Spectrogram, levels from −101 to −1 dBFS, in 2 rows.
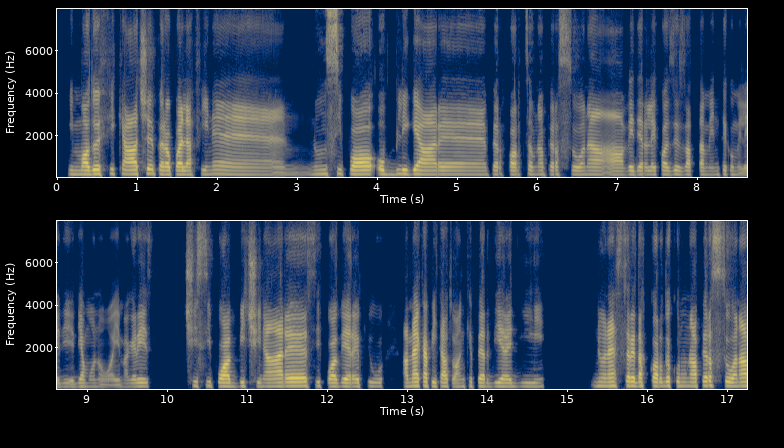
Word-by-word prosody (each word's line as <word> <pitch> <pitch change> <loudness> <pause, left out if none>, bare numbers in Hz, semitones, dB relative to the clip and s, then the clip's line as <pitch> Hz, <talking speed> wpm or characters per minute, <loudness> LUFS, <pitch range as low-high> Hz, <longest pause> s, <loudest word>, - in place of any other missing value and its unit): In 180 -1 -10
modo 180 +1 +5
efficace, 190 0 +2
però 180 -2 +2
poi 175 0 +4
alla 170 0 +2
fine, 170 - -6
ehm, 85 0 -21
non 185 +1 -10
si 200 +2 -1
può 185 0 +5
obbligare 175 -2 -1
per 175 0 -7
forza 170 +1 -4
una 175 0 -9
persona 170 -1 -4
a - - -5
vedere 170 0 -4
le 170 0 -5
cose 175 0 -5
esattamente 170 0 -8
come 170 -1 -15
le - - -8
vediamo 165 0 -9
noi. 200 +8 -14
Magari 170 -1 -5 0.5
ci 195 - -9
si 190 0 -8
può 175 0 +5
avvicinare, 180 +2 +3
si 185 +1 -11
può 170 - 0
avere 170 0 +1
più 175 0 -11 0.3
a 170 - +1
me 185 +2 +7
è - - +2
capitato, 180 -2 +1
anche 170 +2 -10
per 170 -1 -1
dire, 165 0 -2
di 165 0 -12 0.6
non 185 0 -5
essere 195 +1 +4
d'accordo 190 0 +2
con 190 +1 -6
una 185 0 +2
persona, 190 -1 +3
175 Hz, 165 wpm, -24 LUFS, 170-185 Hz, 0.6 s, me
